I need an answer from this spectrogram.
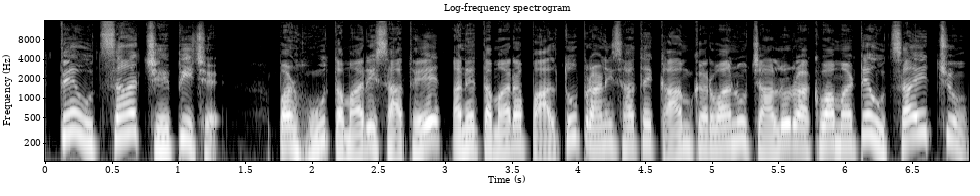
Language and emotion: Gujarati, surprised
